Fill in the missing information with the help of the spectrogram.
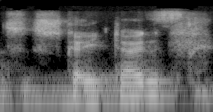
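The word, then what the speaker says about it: Schuiten: gens de 2 amis François Skelton ou comme on dit parfois mais prononciation belge est bien skaton François splaton est un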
